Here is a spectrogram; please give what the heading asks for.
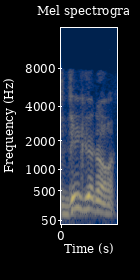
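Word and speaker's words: Viganò: Well, let's let's hope not if I get the I can never pronounce this right. It's Vegano, right? Oh, yes. Yes. Vegano.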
